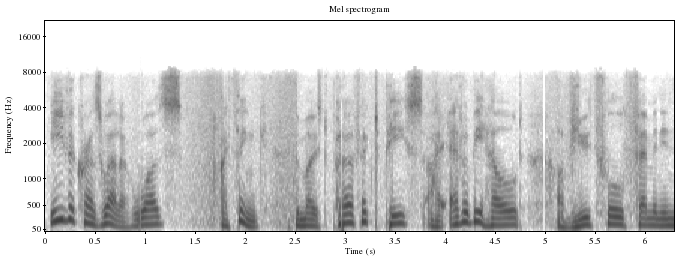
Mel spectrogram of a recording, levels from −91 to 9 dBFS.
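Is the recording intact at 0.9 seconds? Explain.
No. At 0.93 s the speech drops into a gap between chunks that lasts until 0.95 s. The silence is 20 ms long. It fits audio sent in 2-second chunks, where the next chunk started late or carried padding. No sound is lost. The flow is simply broken, so it is heard as a brief clipped hole.

The same moment also carries gain pumping, which runs through the whole clip. The gain swings by around 20 dB. The likely cause is an input gain set far too high, with a fast limiter pulling the level down on every loud sound. The speech sounds squashed and flat in level.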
